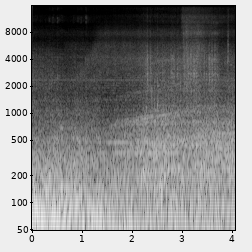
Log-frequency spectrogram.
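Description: A plasma blast crackles and hums.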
